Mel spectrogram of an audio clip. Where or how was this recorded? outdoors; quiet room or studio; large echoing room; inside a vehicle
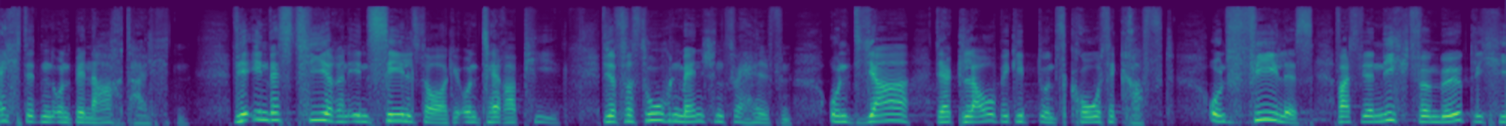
large echoing room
